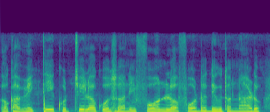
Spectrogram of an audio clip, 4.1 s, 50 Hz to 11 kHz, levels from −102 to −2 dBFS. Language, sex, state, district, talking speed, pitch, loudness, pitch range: Telugu, male, Telangana, Mahabubabad, 120 wpm, 155 Hz, -17 LUFS, 150-165 Hz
